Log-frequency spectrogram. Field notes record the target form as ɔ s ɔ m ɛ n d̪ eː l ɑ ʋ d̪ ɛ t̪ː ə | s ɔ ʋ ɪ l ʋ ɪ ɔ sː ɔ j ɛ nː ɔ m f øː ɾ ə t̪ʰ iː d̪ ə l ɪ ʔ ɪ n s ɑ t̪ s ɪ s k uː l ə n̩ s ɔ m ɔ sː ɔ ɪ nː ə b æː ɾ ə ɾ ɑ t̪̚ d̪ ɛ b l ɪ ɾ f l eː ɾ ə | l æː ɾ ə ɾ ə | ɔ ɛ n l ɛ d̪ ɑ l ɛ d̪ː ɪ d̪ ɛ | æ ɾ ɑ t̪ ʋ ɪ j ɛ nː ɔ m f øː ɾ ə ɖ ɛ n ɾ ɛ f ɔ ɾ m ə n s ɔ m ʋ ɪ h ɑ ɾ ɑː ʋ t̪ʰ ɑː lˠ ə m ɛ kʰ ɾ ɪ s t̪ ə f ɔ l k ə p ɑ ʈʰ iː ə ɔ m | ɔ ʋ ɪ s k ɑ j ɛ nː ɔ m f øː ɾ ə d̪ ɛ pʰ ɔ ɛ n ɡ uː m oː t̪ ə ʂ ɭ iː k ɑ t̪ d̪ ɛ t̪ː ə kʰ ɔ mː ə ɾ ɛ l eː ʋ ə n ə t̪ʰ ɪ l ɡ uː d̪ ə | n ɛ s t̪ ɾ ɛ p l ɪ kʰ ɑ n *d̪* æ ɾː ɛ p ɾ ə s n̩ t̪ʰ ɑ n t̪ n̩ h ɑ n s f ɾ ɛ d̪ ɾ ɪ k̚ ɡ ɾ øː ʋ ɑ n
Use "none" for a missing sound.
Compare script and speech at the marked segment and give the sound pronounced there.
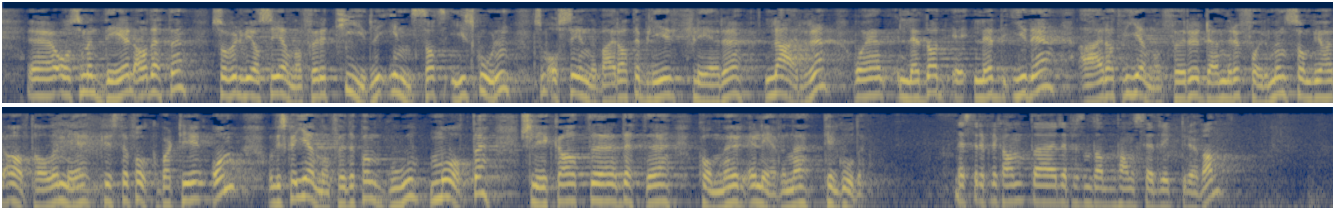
t̪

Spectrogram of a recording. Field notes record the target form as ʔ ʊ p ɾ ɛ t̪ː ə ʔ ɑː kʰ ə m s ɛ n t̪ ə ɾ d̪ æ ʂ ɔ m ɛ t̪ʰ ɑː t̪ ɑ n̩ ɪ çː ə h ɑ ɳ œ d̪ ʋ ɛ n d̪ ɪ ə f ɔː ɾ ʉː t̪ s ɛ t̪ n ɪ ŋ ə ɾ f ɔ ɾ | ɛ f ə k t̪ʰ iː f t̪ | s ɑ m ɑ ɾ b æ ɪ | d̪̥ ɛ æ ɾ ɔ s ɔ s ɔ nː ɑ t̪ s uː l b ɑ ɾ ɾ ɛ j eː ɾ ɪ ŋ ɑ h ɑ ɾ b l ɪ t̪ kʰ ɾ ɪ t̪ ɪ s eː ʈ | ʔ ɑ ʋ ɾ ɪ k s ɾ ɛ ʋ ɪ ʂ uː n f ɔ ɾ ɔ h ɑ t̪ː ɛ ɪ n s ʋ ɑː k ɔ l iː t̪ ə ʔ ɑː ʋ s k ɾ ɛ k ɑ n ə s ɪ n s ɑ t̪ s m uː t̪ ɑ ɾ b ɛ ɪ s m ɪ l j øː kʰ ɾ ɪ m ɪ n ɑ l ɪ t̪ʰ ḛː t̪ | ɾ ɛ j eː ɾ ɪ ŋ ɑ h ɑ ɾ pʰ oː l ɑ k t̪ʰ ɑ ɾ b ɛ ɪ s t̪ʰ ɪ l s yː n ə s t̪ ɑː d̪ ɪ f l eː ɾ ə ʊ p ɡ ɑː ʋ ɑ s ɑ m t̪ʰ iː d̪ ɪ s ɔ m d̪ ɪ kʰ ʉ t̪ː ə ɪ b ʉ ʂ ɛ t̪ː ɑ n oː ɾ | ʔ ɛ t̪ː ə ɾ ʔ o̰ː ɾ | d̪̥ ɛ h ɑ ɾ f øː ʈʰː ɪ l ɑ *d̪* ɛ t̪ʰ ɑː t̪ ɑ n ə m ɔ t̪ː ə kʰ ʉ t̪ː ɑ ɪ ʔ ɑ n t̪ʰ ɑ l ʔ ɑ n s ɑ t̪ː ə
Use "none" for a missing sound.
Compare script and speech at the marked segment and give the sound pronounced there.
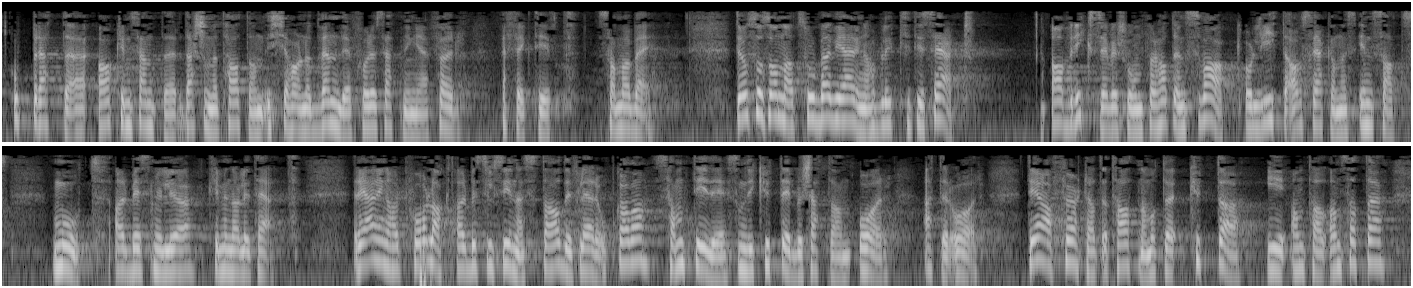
t̪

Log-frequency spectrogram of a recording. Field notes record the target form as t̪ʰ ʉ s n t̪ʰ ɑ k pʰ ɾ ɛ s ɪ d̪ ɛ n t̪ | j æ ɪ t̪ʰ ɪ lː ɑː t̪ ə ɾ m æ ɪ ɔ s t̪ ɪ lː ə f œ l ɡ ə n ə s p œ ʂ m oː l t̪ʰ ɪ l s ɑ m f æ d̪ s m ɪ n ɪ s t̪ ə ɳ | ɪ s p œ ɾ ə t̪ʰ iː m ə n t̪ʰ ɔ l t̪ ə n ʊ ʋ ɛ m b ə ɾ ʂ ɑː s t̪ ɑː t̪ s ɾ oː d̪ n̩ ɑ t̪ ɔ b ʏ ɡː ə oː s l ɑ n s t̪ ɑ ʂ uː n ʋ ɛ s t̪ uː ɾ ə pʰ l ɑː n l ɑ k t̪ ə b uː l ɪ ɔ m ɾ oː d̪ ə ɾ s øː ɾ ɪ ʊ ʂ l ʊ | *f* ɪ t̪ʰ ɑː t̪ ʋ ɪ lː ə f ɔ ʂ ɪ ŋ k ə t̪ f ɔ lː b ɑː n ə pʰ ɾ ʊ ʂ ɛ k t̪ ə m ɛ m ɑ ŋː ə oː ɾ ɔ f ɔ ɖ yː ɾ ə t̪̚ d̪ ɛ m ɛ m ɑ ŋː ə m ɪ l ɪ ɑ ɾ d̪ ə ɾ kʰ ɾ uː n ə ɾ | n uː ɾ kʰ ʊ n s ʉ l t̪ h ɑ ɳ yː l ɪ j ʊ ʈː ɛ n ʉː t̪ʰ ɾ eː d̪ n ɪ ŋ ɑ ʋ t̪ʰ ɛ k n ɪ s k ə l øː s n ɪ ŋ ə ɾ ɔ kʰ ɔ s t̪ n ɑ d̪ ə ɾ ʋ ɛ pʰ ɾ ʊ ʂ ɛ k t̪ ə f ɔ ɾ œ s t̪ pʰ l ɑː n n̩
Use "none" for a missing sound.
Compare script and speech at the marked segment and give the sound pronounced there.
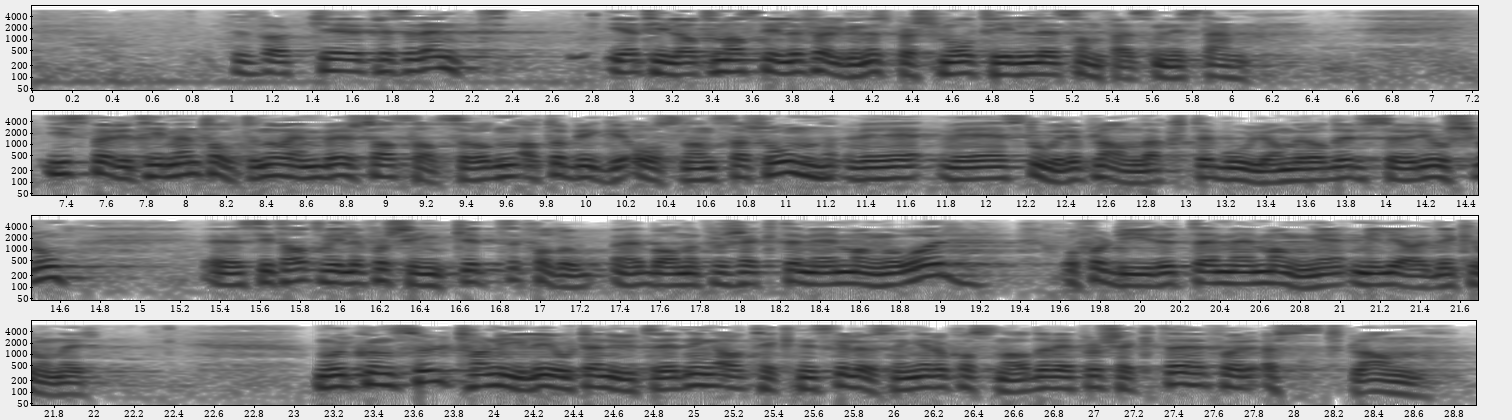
s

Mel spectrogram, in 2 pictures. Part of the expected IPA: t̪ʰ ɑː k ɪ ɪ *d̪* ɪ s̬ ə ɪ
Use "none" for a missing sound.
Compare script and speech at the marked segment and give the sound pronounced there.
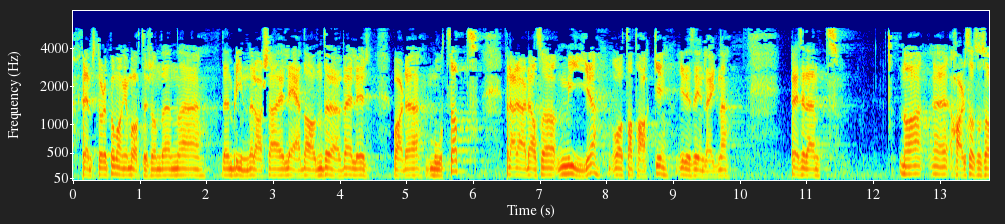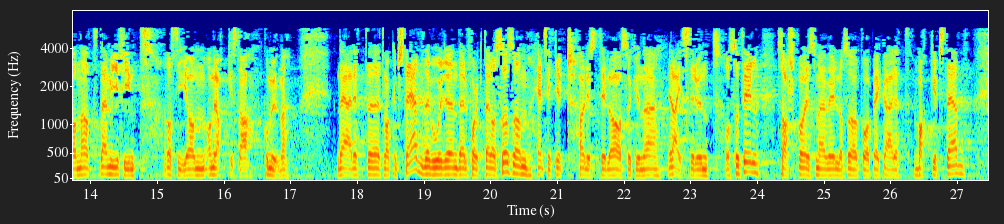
d̪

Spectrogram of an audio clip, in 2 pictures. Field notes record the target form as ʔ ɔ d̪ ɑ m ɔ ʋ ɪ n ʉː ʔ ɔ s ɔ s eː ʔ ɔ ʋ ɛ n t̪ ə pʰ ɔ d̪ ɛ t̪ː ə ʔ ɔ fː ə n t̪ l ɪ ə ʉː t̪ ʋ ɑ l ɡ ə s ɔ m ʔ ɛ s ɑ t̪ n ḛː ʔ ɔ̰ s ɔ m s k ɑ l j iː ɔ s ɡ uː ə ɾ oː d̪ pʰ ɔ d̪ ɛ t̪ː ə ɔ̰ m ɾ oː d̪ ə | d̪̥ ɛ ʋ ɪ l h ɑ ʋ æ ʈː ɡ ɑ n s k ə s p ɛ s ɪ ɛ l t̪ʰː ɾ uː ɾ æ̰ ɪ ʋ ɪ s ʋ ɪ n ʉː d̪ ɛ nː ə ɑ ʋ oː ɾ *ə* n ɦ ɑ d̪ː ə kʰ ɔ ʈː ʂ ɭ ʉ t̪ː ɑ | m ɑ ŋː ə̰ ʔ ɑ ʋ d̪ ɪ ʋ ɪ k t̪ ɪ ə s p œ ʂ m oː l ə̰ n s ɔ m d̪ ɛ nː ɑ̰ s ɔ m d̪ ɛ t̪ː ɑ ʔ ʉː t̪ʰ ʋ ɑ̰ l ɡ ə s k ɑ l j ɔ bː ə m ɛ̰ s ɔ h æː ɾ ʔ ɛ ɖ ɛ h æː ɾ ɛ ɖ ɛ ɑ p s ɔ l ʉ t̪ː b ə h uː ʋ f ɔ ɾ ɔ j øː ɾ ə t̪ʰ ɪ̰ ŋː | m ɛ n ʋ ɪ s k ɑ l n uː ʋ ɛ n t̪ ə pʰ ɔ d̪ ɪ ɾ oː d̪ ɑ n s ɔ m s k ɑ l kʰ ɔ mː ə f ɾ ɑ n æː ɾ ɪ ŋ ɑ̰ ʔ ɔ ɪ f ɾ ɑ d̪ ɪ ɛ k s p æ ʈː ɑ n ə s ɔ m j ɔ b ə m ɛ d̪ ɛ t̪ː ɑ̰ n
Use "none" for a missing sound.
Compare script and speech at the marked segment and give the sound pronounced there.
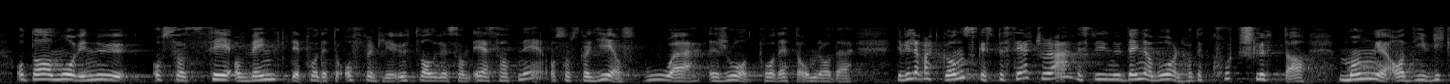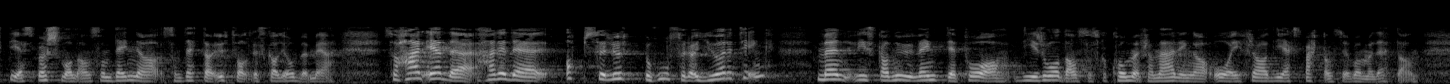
ə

